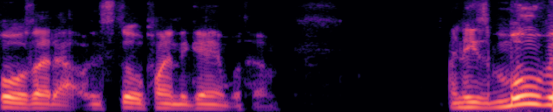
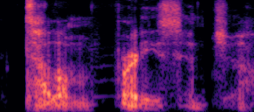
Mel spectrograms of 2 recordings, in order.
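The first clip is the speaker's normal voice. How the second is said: Freddy. Retold or imitated. Quotes Freddy's menacing parting line.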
